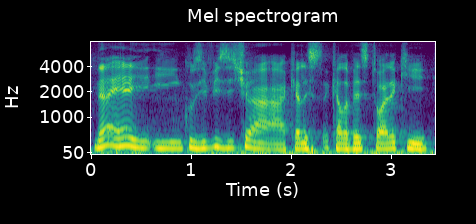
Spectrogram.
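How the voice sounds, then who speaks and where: A man's voice: fairly high pitch, quick pace. A young man, co-hosting a casual podcast chat, telling stories with enthusiasm, slang and lots of fillers. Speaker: podcast co-host.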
